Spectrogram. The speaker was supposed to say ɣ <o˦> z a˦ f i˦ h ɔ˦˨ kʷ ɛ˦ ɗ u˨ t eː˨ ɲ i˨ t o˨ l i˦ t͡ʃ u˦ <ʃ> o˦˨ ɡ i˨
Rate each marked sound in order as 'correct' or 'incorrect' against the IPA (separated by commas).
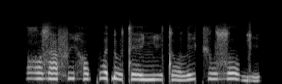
incorrect, incorrect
